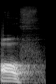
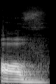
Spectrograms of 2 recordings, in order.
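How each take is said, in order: First: The word ends with an f sound. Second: The word ends with a v sound. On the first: The speaker calls it wrong. "আমরা শিখে এসেছি অফ" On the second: The speaker calls it right. "এটার শুদ্ধ উচ্চারণটা হবে অভ"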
